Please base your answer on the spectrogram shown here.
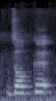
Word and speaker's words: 族: Nó được đọc là "zoku."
